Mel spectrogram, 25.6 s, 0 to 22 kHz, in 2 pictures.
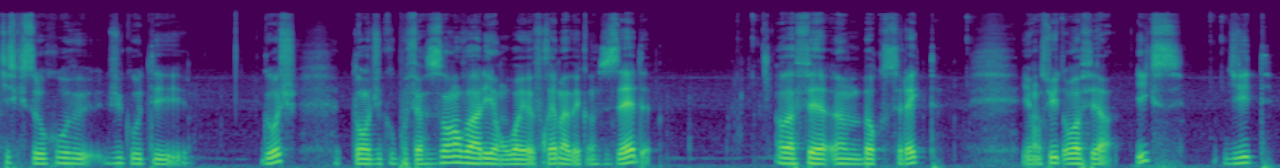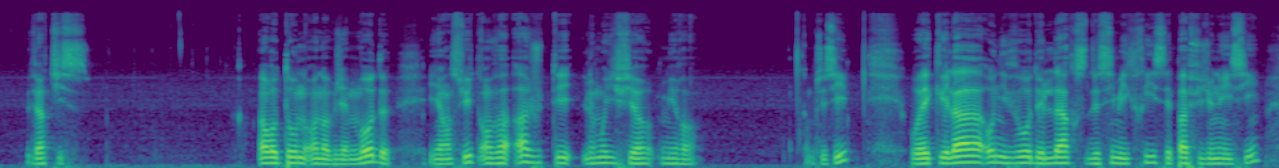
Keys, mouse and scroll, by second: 5.2 z, 7.3 right click, 7.8 b, 11.2 x, 13.2-14.1 ctrl+scroll up 3, 14.1-14.5 shift+scroll down 1, 14.5 Tab, 15.5 z, 19.7-22.6 drag, 22.6-25.5 shift+scroll up 1.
